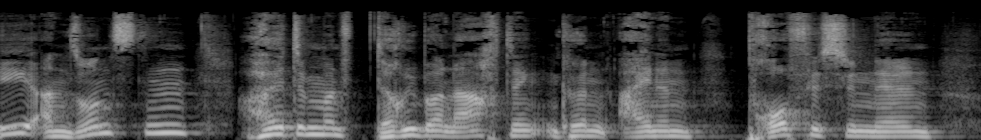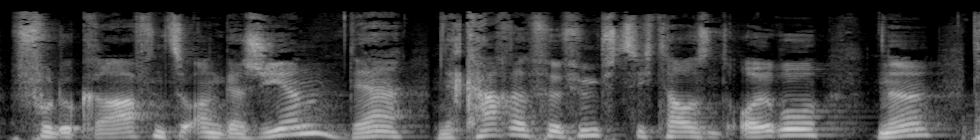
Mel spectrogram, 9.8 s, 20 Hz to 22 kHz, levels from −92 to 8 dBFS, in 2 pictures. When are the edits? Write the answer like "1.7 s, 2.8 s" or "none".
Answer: 1.1 s, 1.7 s, 7.0 s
